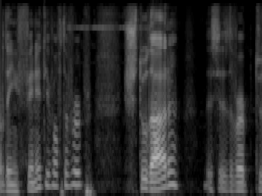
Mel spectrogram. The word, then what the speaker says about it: estudar: Every time you have a word that ends with an R, you stress the final syllable, okay?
